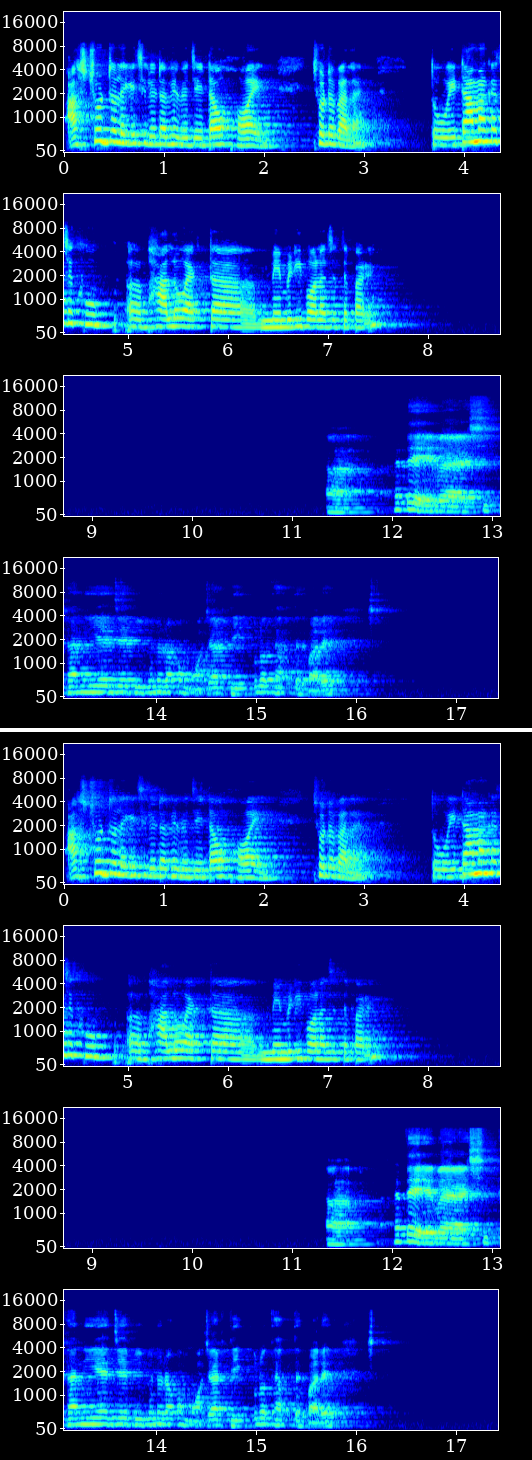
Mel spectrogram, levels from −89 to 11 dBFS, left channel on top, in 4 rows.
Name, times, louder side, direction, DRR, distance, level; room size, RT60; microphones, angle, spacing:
voice 1, 0.0-2.1 2.5-3.0 3.7-7.5, left 3 dB, 75° left, 11 dB, 0.7 m, -32 dB
voice 2, 12.0-16.2, right 3 dB, 45° right, 5 dB, 1.2 m, -39 dB
20.0 x 9.1 x 3.0 m, 1.1 s
head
